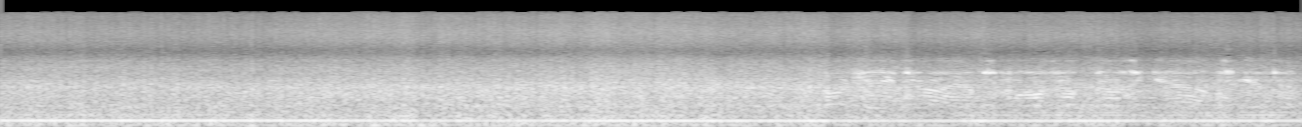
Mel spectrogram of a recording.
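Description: A car engine hums steadily as the car drives past at speed.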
